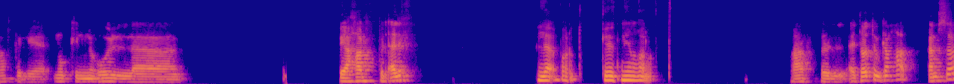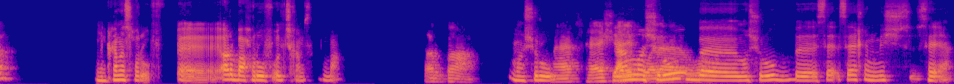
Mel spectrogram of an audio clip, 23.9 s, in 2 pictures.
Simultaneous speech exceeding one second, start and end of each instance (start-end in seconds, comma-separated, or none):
19.6-20.9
